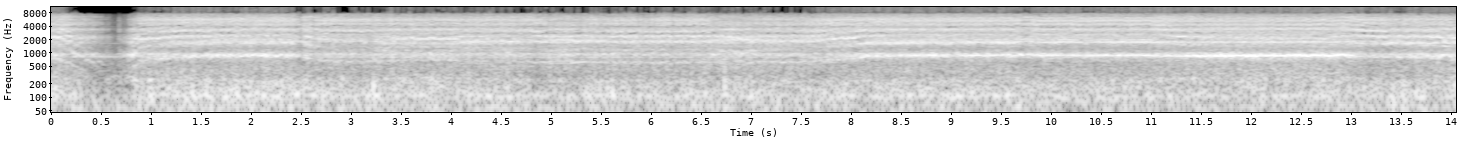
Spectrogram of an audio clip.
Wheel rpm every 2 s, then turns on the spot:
130, 190, 160, 170, 230, 220, 210.
none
